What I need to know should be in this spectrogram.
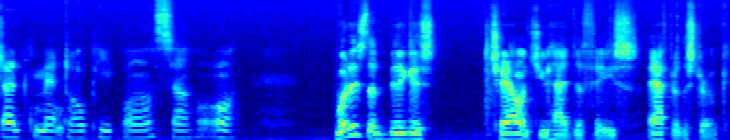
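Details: Adult interviewer; typical speech.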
